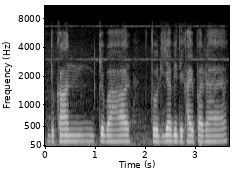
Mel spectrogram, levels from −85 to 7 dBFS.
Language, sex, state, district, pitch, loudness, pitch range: Hindi, male, Jharkhand, Deoghar, 140 Hz, -19 LUFS, 135-145 Hz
